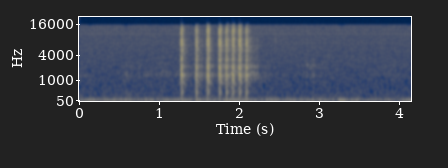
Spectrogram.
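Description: Paintball marker firing a rapid string of about nine shots in under a second, a little over a second in.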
